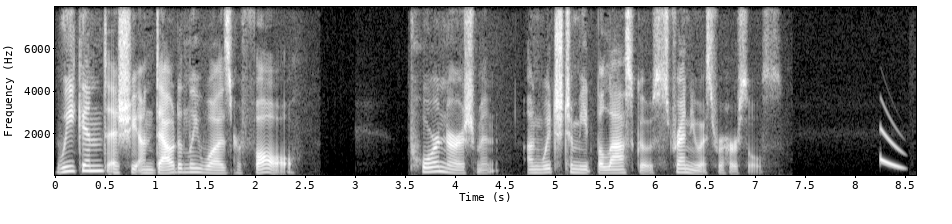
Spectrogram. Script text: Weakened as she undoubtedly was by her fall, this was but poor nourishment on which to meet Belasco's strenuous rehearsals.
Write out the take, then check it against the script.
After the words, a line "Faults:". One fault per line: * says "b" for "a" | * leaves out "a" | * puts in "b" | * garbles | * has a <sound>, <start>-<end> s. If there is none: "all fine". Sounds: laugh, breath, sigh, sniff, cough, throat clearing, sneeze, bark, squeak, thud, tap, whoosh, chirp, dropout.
Weakened as she undoubtedly was her fall, poor nourishment on which to meet Belasco's strenuous rehearsals.
Faults:
* leaves out "by"
* leaves out "this was but"
* has a chirp, 8.3-8.5 s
